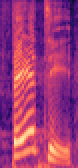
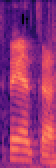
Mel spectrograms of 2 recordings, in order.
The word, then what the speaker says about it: Fanta: Well, I heard when that call went down, it sounded like you said Fanti, not Fanta. And I looked at DB. I go, is it Fanti? Have we been saying it wrong? – Sometimes you know that happens. – It's Fanta. – It's like the soda.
